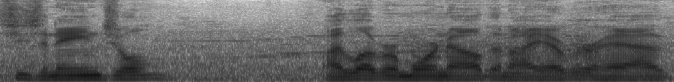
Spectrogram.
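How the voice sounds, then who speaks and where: With music in the background and audible room echo, a man speaks at a medium pitch. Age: 70s. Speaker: music educator and speaker. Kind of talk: casual chat.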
